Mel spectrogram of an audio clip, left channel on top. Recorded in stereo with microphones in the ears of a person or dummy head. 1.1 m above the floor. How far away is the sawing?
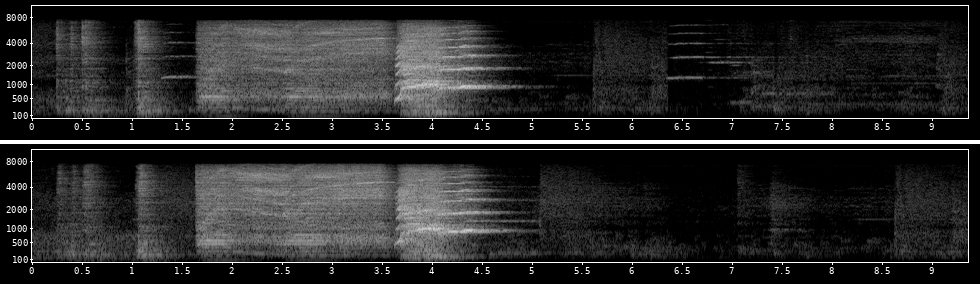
About 1.4 m.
